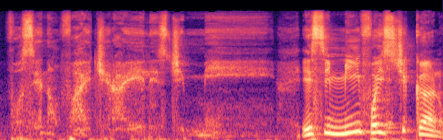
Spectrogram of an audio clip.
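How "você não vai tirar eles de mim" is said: eerie, slow whisper, each word stretched. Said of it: "Falou mais ou menos assim".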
